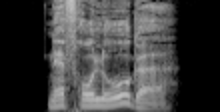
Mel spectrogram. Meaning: nephrologist (male or of unspecified gender)
- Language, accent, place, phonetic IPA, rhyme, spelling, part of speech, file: German, Germany, Berlin, [nefʁoˈloːɡə], -oːɡə, Nephrologe, noun, De-Nephrologe.ogg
